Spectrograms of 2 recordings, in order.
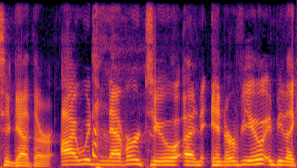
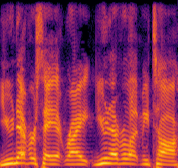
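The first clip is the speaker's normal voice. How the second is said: mock furious ranting, angry barked outburst; 3 semitones higher than usual. Retelling how she shut him down on camera: imitating an angry outburst. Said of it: "angrily gets mad on camera and says".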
